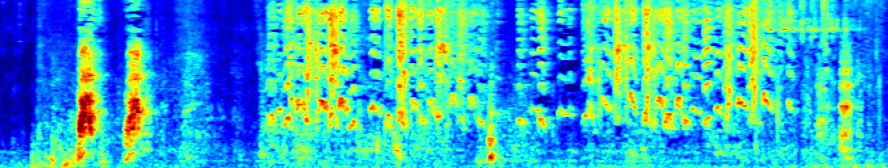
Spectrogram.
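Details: An abandoned Chihuahua cries after being reunited with its owner, giving continuous high, squeaky whines and whimpers. Two loud sharp sounds come first, in an indoor room.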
